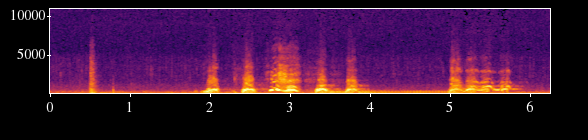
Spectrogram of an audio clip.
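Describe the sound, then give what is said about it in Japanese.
A dog barks in short, sharp bursts: a cluster of several loud barks, a pause, then another quick run of higher yipping barks. No talk is heard. “なんだ犬か。”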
